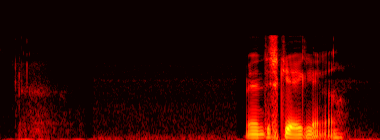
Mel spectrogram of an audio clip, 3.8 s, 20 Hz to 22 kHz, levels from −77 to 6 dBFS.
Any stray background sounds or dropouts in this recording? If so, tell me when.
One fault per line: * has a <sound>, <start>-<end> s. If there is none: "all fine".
all fine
